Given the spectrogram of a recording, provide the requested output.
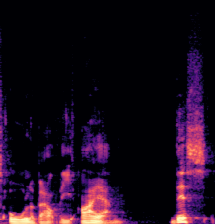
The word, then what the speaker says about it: iamb: The word iamb is pronounced just like the phrase I am.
